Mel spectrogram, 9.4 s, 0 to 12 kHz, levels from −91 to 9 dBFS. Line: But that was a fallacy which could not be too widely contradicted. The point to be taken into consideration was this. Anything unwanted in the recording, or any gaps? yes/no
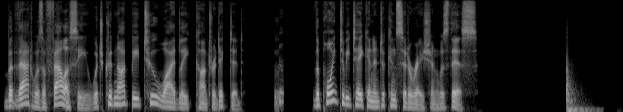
yes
